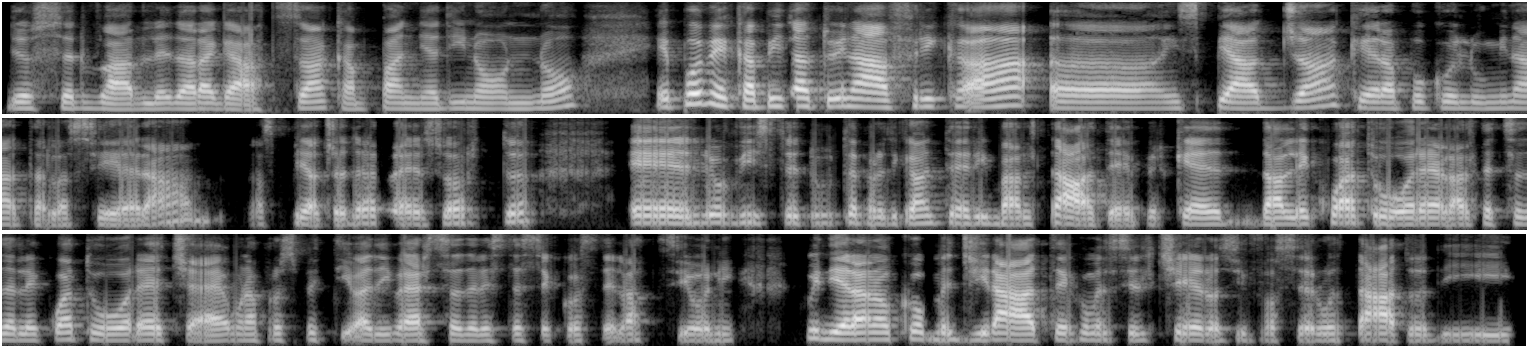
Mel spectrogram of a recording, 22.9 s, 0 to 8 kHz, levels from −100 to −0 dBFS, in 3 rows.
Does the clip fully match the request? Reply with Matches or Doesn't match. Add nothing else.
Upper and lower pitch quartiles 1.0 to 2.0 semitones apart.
Doesn't match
